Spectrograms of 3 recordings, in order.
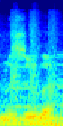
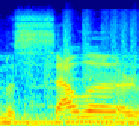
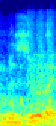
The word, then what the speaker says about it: Missoula: it is the way it's spelled but it's pronounced missoula i know i know lacy you've seen that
